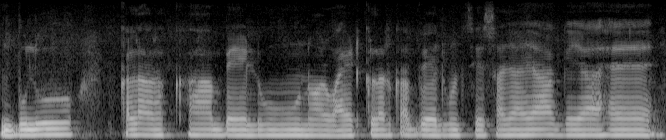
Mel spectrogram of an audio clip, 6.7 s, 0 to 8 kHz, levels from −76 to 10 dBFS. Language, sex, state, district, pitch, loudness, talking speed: Hindi, male, Jharkhand, Ranchi, 115 Hz, -15 LUFS, 115 wpm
